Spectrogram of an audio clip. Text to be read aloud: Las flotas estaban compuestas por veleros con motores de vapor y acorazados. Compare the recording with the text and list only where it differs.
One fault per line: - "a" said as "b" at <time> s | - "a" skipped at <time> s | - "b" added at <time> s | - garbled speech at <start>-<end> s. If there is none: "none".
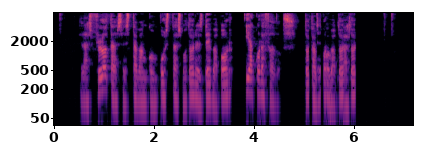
- "por veleros con" skipped at 2.5 s
- garbled speech at 5.0-6.0 s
